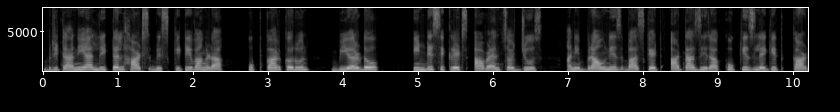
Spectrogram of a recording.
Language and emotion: Goan Konkani, neutral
